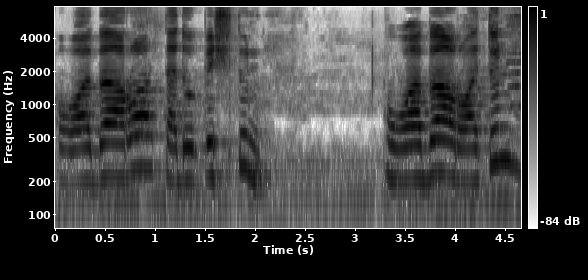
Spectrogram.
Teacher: غین کو اور را کو دونوں کو کھینچ کر موٹا کر کے پڑھیں گے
